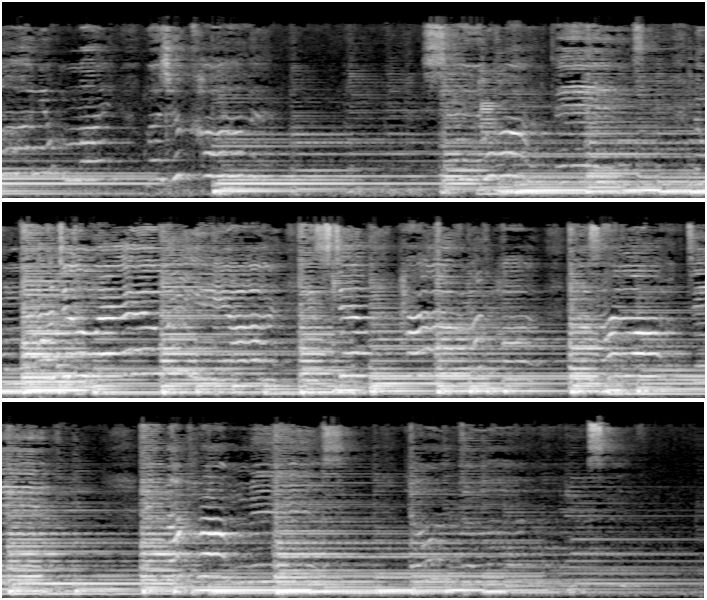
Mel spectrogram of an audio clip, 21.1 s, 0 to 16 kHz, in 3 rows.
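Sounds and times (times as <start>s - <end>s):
acoustic guitar chords: 0.0s - 21.0s
person singing softly: 18.2s - 20.8s.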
